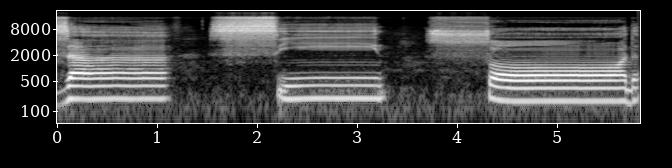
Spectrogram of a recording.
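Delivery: زا سین صاد drawn very long with a hissing whistle; sharp whistled letter demo; whistling letters. Shown as a demonstration. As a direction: hiss each letter hard and long. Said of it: "تھوڑی سی سیٹی اور پھر سختی".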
